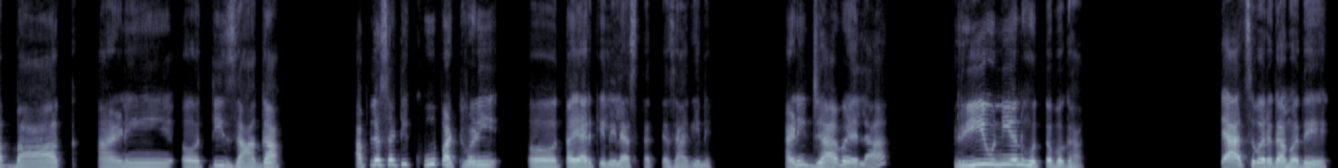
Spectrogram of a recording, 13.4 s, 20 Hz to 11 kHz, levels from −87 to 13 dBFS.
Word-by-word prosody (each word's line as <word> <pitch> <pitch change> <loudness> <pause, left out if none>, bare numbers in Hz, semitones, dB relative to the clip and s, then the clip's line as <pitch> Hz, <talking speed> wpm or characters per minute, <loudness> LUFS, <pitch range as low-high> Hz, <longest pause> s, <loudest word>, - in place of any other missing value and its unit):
बाक 190 +4 -3 0.3
आणि 200 +2 -4
अ, 190 -1 -1 0.2
ती 255 0 -2
जागा 195 +2 +1 0.8
आपल्यासाठी 295 +5 +3
खूप 315 0 0
आठवणी 250 -1 +1 0.3
अ, 215 - -3 0.3
तयार 205 0 +4
केलेल्या 185 -1 -2
असतात 180 -3 -9
त्या - - -7
जागेने. 160 -2 -7 0.8
आणि 260 +7 +1
ज्यावेळेला 205 - 0 0.8
रियुनियन 305 +5 +4
होतं 240 -8 +2
बघा. 190 0 -1 1.4
त्याच 240 +2 +4
वर्गामध्ये 205 -4 +2
210 Hz, 95 wpm, -22 LUFS, 185-255 Hz, 1.4 s, तयार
